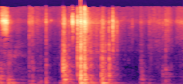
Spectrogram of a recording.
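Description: A plastic power adapter knocks and rustles as it is handled.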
